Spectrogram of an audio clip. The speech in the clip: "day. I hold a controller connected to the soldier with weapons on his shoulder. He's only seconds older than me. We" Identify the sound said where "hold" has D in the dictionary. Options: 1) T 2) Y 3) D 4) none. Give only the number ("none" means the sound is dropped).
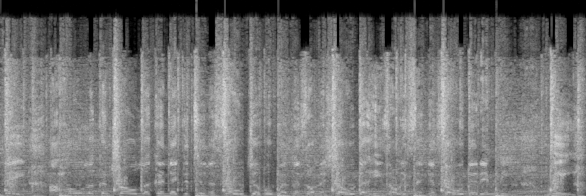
4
